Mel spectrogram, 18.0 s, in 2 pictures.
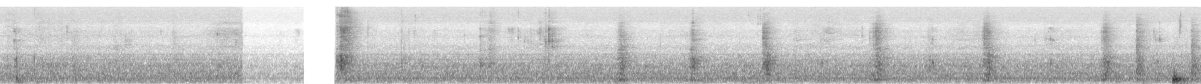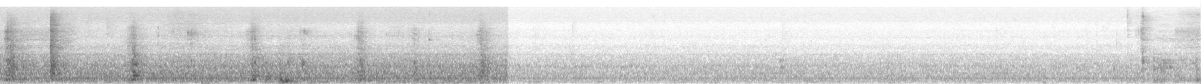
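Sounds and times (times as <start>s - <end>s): person chewing: 2.6s - 12.8s.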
